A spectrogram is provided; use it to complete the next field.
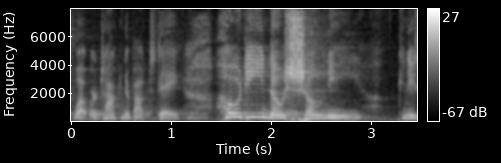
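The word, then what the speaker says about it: Haudenosaunee: a great Confederacy and this is how you pronounce what we're talking about today hod nooni can you say that h no and it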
